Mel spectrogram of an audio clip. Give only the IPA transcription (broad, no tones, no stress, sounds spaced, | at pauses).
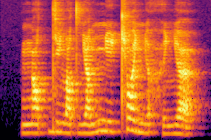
ŋ a tˤ dʲ e ʎ ɔ tˤ ʎ ɔ n ɲ i cʰ ɔ ɐ̯ ɲ ʌ h ə ʎ ɐ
